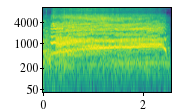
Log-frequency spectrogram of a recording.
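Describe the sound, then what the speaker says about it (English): A man lets out one loud, sustained scream lasting about two and a half seconds, close and unaccompanied, ending abruptly. "Can I just let out a quick scream before we start this?"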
